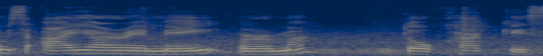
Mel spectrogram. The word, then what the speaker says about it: Dojaquez: Remember, if you could, one more time, just spell your first and last name and then pronounce both. Okay. My first name is Irma, Irma Dojaquez, D like in David, O, Jaquez.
